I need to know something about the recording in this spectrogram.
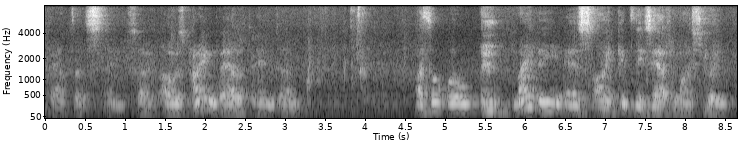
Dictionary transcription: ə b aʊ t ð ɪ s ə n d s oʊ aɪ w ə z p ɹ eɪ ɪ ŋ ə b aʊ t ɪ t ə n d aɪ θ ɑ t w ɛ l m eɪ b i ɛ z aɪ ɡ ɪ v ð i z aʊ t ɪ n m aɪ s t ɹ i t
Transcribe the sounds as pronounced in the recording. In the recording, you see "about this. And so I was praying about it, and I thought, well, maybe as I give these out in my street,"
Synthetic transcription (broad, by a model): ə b aʊ t ð ɪ s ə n s oʊ aɪ w ə z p eɪ ɪ ŋ ə b aʊ t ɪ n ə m aɪ θ ɑ t w ɛ l m eɪ b i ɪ z aɪ ɡ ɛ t ð i z aʊ t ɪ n m aɪ s t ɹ i t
